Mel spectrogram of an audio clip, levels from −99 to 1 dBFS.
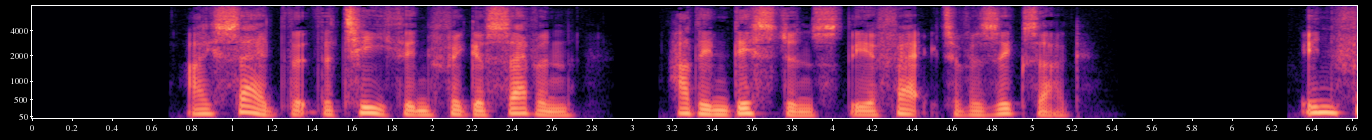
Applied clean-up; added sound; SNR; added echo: none; none; none; none.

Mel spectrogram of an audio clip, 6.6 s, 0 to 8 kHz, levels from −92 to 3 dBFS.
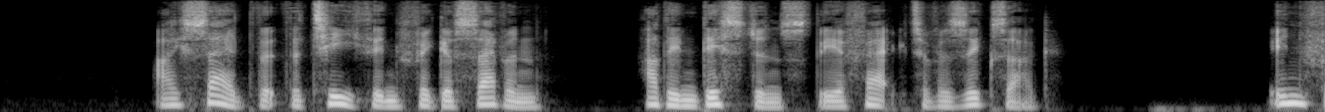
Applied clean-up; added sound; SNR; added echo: neural mask model DeepFilterNet 3.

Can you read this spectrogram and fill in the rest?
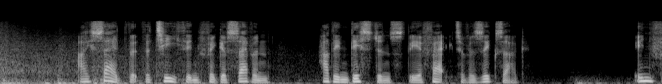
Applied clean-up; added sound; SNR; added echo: none; Thunder; 14 dB; none.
